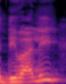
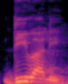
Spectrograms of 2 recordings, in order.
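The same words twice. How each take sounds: First: दिवाली with short di, rising; short-i misreading. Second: दिवाली with long dee, falling. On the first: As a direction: clip the first vowel of दिवाली. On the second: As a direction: stretch the first syllable of दिवाली to dee. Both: Shown as a demonstration. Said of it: "इसमें बड़ी की मात्रा आ जाएगी".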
